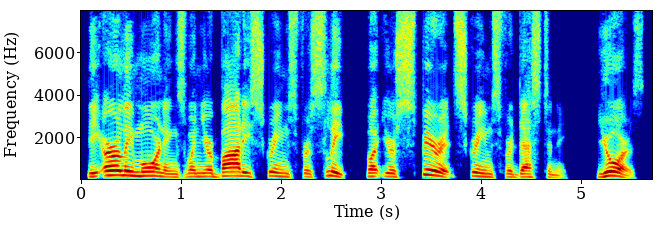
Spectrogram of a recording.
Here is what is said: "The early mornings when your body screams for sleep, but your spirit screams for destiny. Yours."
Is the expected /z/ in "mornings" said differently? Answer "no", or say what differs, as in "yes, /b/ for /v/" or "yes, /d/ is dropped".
no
